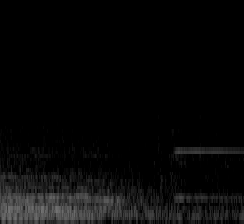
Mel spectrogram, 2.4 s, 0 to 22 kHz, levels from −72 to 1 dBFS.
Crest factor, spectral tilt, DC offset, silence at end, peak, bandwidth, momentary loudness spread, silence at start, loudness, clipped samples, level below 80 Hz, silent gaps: 16 dB; -7.5 dB/octave; under 0.1%; 0 s; -36 dBFS; 18 kHz; 11 LU; 0 s; -52 LUFS; under 0.1%; -66 dBFS; none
